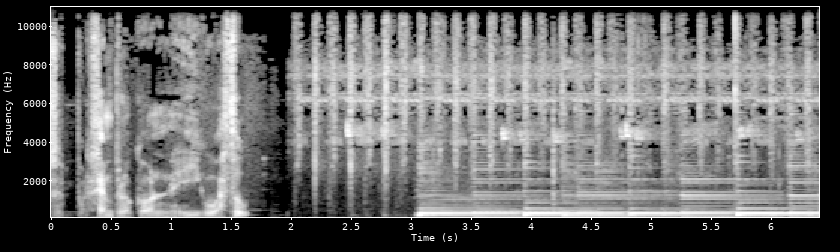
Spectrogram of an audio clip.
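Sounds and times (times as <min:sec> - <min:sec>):
speech: 0:00.0 - 0:02.1, 0:03.0 - 0:03.5
cricket chirping: 0:02.0 - 0:06.2
sustained musical notes: 0:03.0 - 0:06.3.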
